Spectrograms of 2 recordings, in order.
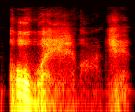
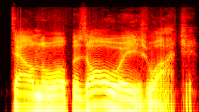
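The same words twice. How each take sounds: First: Much softer, trailing ominous always watching; spooky echo. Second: Said in the usual way. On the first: Real, not acted. Wolf sends a message to the kids, soft ominous echo. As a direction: let always watching fade out like a threat.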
